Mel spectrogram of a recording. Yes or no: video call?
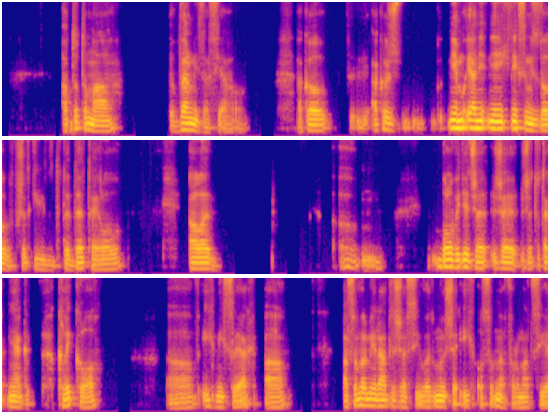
yes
